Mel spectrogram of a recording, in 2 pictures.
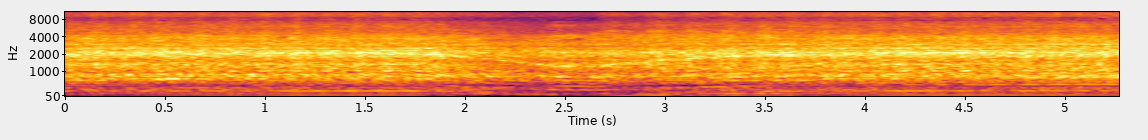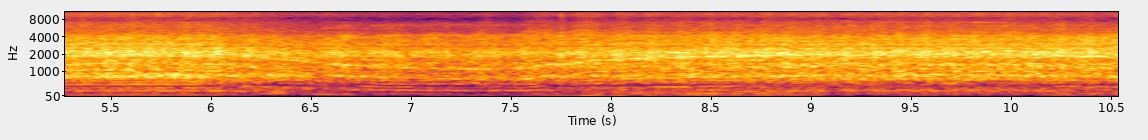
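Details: CAT 950H wheel loader diesel with error codes 36-274-4 and 30-428-3: engine runs unevenly, beat rising and sagging every few seconds, a lumpy misfire-like hunt, cause unknown.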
